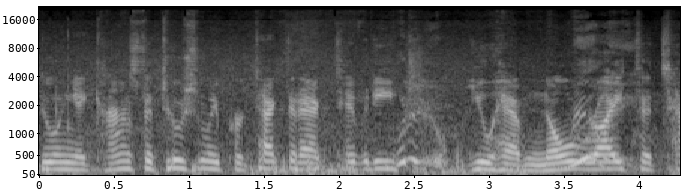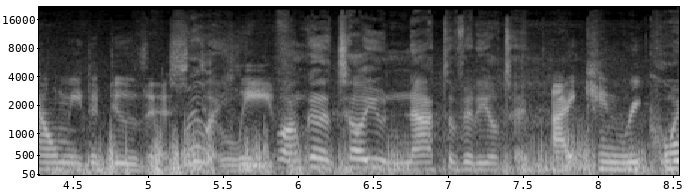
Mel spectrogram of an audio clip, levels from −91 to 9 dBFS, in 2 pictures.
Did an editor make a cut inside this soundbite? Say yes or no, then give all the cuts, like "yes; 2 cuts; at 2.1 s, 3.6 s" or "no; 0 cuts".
yes; 1 cut; at 5.5 s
